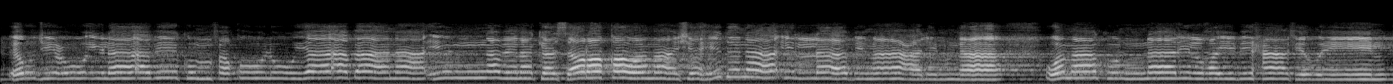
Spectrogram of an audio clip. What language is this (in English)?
Arabic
